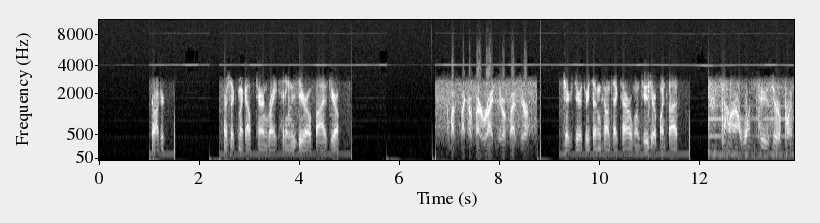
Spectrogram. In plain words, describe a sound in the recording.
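A man explains calmly through a headset intercom.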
